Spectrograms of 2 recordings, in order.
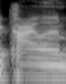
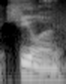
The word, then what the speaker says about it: Kylin: of you know of the new character kylin but uh you know it's actually keelen you know insurance policy we got make sure we gotta make sure we get that pronunciation shout out to Rox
